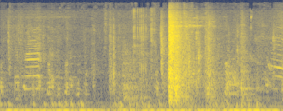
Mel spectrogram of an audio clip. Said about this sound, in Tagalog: Na pagpapakain sa aking mga alagang Rhode Island.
